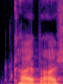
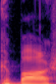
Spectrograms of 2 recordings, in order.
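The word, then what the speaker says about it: kibosh: i'm glad we kybosh'd i say kybosh you say kibash am i saying it wrong kybosh is right okay i think gabash is actually wrong okay thanks good sure um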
